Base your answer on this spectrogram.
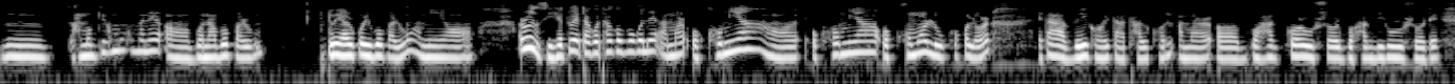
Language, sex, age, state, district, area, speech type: Assamese, female, 18-30, Assam, Sivasagar, rural, spontaneous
